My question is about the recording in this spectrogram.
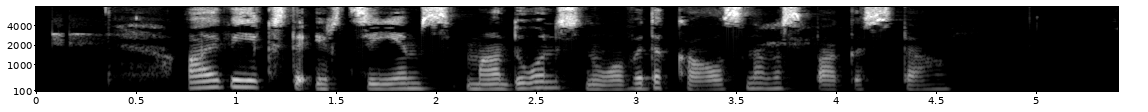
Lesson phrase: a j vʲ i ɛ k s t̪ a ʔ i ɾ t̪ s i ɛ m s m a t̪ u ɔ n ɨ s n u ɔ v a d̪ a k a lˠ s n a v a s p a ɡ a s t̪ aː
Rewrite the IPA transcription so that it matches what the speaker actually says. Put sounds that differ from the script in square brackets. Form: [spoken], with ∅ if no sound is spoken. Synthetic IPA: a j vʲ i ɛ k s t̪ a ʔ i ɾ t̪ s i ɛ m s m a [d̪] u ɔ n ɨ s n u ɔ v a d̪ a k a lˠ s n a v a s p a ɡ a s t̪ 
